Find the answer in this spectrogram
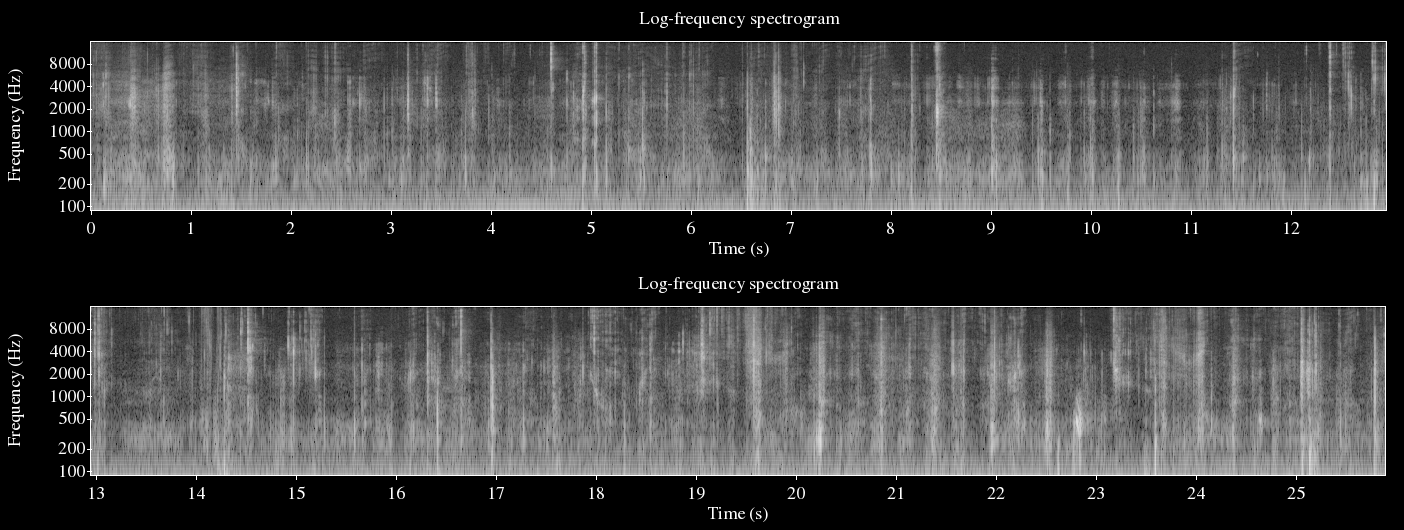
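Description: A person biting and chewing close to the microphone, with many sharp wet clicks and smacks of mouth and food. The food is a soft biscuit, scrambled eggs and a hash brown. A faint steady low hum sits underneath.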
